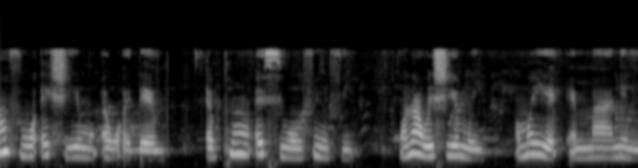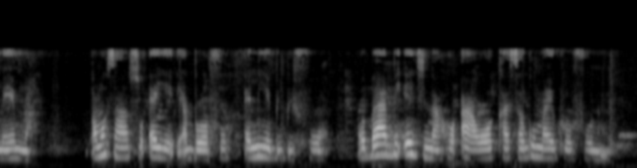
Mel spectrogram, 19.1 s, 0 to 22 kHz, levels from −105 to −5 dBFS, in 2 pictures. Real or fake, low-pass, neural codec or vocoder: real; 7.2 kHz; none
